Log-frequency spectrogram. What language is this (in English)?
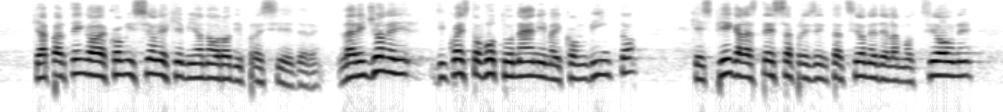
Italian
